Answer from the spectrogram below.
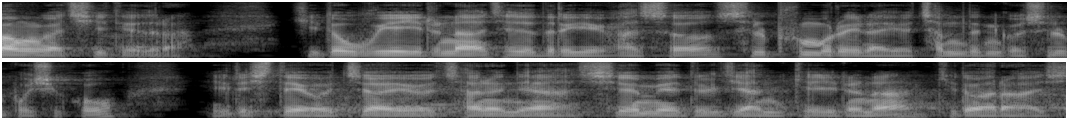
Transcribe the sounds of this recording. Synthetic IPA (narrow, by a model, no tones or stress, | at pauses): aŋʌɭɡat͡ɕʰidwedʌɾa̰ | kidoue̞iɾɯnat͡ɕed͡ʑadɯɾe̞ɡe̞kasʰʌsʰɯɭpʰumɯɾoiɾajʌt͡ɕamdɯnɡʌsʰɯɭpoɕʰiɡ̥o | jeɾeɕʰi̥de̞ʌt͡ɕ͈iɦajʌt͡ɕanɯɲaɕʰiʌmedɯʎd͡ʑiankʰe̞iɾɯnakidoaɾaɦaɕʰ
